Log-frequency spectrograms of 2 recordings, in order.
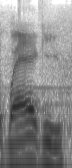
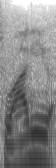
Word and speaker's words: wagyu: some water why you is that how you say it i always say wag you wag wag you it's wagyu all right in any case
